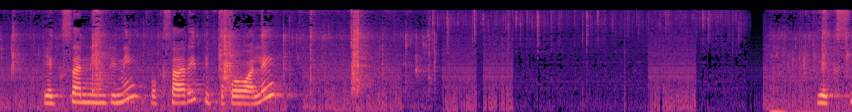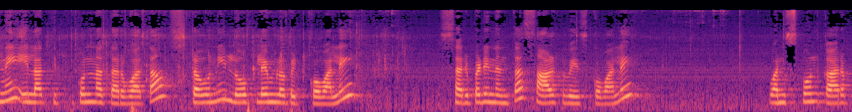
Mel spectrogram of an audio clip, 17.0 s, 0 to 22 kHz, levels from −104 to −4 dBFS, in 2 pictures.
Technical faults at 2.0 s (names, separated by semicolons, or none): computer activity noise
